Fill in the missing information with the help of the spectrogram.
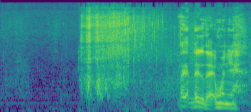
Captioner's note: splash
